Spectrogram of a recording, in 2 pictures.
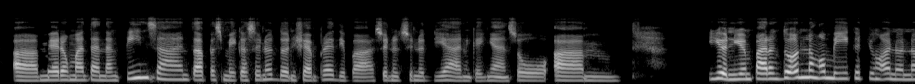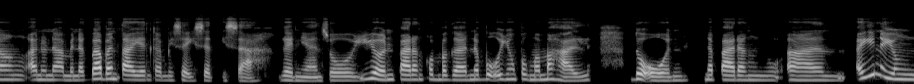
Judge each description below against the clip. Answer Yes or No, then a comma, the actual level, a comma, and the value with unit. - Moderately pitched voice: No, high, 210 Hz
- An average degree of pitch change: Yes, average, 3.6 semitones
